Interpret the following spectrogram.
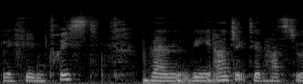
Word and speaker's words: tristes: So there's an S at the end of that, but it just sounds the same as if I was saying un film triste, deux films tristes, okay?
